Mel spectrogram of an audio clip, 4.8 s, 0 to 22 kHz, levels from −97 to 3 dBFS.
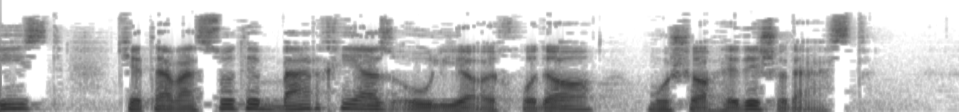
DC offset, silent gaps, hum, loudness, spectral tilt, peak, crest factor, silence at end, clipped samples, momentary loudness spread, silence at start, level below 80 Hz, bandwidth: under 0.1%; none; none; -23 LUFS; -5 dB/octave; -6 dBFS; 18 dB; 0.5 s; under 0.1%; 8 LU; 0 s; -48 dBFS; 13.5 kHz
